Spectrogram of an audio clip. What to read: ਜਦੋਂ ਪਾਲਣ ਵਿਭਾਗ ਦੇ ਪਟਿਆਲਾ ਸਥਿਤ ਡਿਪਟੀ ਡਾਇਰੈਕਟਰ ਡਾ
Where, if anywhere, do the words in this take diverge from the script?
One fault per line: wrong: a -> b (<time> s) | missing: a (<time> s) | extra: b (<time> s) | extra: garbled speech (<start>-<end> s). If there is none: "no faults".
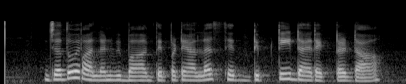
no faults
